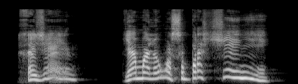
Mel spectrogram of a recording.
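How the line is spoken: Nasal pleading. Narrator (Russian): прогнусавил человек, стоящий на коленях

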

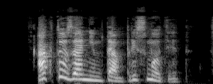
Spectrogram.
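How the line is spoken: Plain. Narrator (Russian): спросил Чиполлино

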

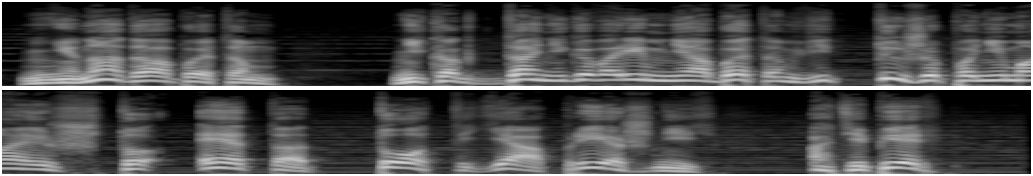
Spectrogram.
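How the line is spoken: Shout. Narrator (Russian): я крикнул

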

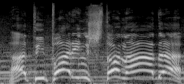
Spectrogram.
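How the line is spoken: Shout. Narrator (Russian): прокричал спекулянти

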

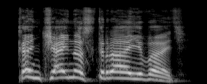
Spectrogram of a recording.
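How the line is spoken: Shout from audience hall. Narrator (Russian): крикнули из зала

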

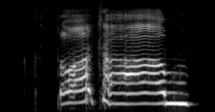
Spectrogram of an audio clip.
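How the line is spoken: Imitating grandmother's voice. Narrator (Russian): спросил Петя, стараясь говорить бабушкиным голосом

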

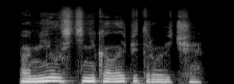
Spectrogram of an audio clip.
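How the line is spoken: Whisper. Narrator (Russian): шепнула Фенечка

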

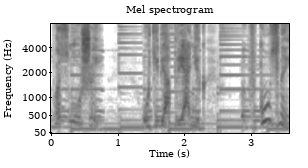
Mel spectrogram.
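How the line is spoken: Hoarse wheeze. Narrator (Russian): Костя прохрипел

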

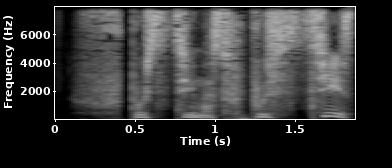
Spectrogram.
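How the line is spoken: Moaning wind. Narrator (Russian): стонал ветер

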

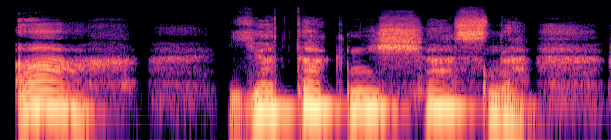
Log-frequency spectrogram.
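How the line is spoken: Barely audible whisper. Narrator (Russian): шепчет ему еле слышно Таня

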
